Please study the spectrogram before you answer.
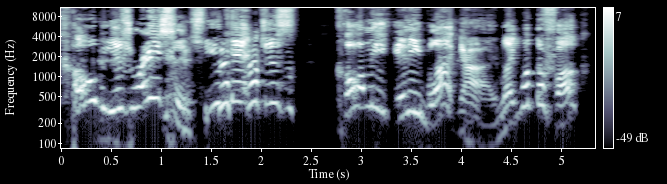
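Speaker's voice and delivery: high-pitched, drawn-out comic indignation; mock outrage. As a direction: protest incredulously, hamming up the offence. Retells his outraged reply to her.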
